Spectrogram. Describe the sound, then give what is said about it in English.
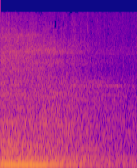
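An express bus roars past at speed, its deep engine rumble loud at first and then fading quickly as it moves away. No voices. “I looked back at him, and I watched as the express bus sped by us, continuing on its way uninterrupted.”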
